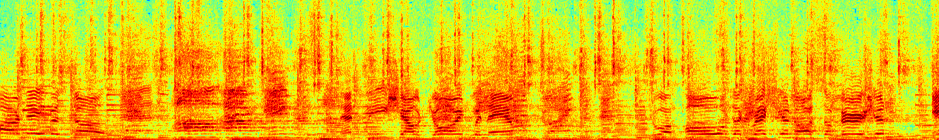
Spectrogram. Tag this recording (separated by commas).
Music, Speech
